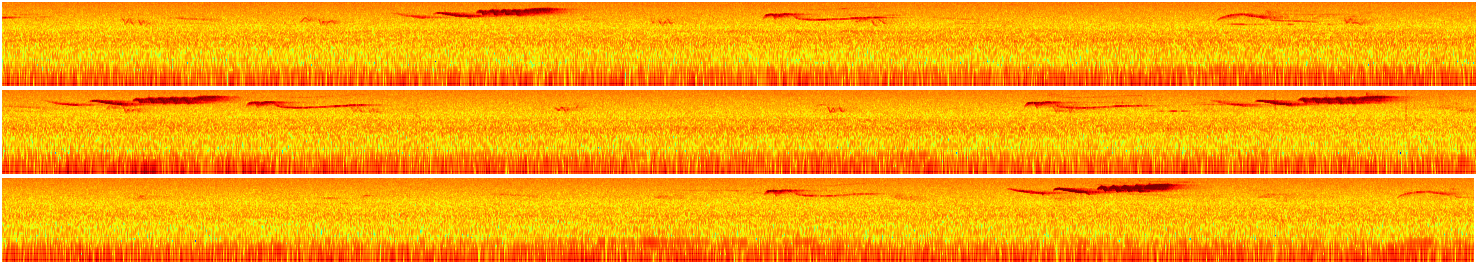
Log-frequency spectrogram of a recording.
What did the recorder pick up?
Red-eyed Vireo, Blue Jay, Black-throated Blue Warbler, Eastern Wood-Pewee, Hermit Thrush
